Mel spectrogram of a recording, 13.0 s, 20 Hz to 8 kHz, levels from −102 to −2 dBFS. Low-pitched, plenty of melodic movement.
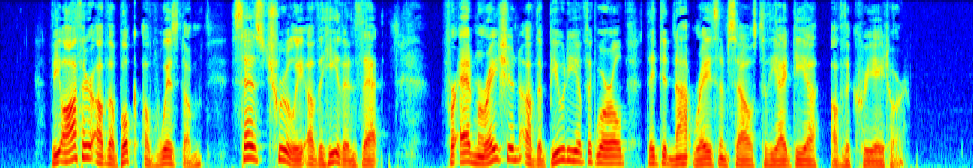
Yes: low, 110 Hz; wide, 8.3 semitones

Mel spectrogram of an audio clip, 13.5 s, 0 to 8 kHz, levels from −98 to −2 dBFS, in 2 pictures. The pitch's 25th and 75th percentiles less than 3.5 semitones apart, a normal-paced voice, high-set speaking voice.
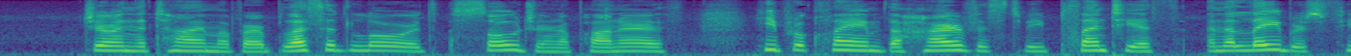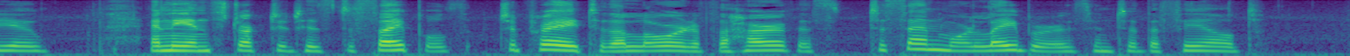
Yes: average, 2.9 semitones; average, 180 wpm; high, 200 Hz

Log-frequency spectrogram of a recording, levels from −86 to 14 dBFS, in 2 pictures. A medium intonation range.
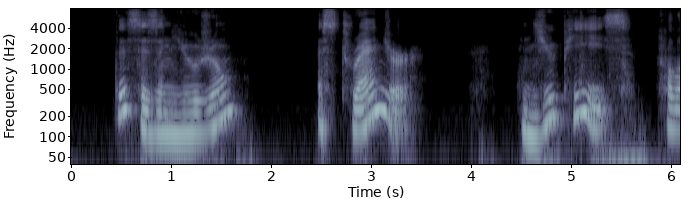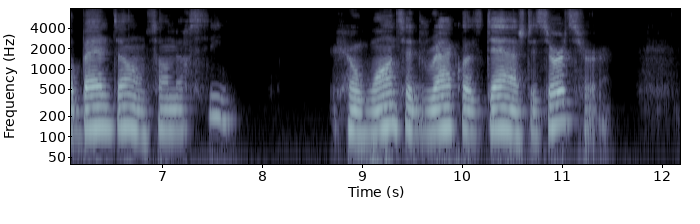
Yes: average, 4.6 semitones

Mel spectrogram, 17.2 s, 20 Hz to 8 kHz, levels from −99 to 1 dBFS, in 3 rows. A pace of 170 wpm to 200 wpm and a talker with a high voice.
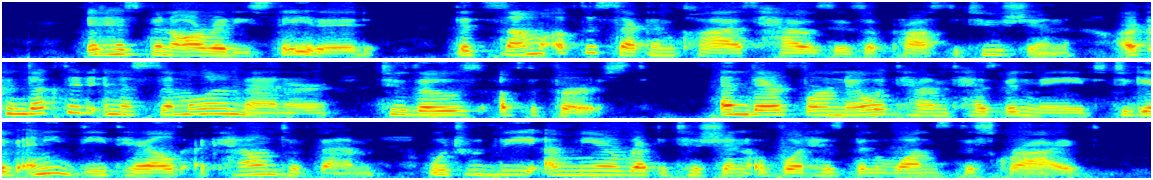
Yes: average, 180 wpm; high, 200 Hz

